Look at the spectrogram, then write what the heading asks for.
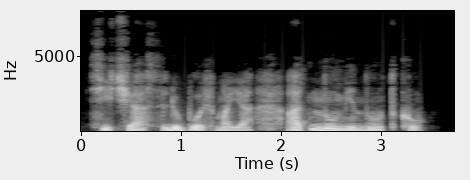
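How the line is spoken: Whisper. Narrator (Russian): Она, видя его страдальческое лицо, прошептала

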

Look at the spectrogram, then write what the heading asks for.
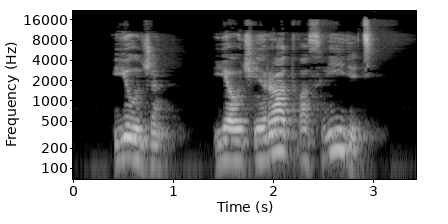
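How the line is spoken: Sighed. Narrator (Russian): вздохнул

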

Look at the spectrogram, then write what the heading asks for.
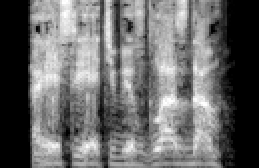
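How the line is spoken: Menacing boom. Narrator (Russian): угрожающе прогудел Бабакан

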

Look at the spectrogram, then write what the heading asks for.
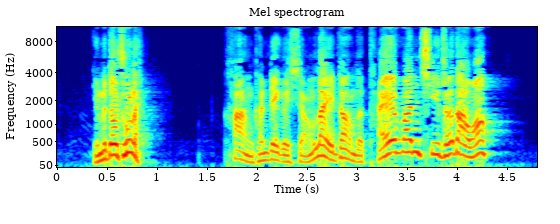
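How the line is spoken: Raised-voice shout. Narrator (Chinese): 叶成坚恶狠狠地 提高声音对里屋喊道

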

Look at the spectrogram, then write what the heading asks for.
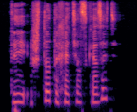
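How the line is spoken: Gentle inquiry. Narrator (Russian): мягким тоном осведомился Патриций

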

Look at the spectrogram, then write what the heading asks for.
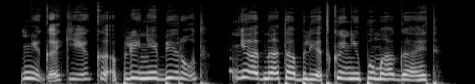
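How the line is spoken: Hoarse croak. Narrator (Russian): прохрипела

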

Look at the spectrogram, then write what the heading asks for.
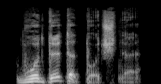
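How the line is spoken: Heavy sigh. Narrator (Russian): тяжело вздохнул

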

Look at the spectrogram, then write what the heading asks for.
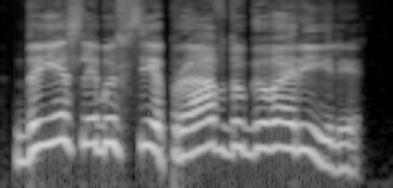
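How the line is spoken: Laughing. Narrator (Russian): Гриша засмеялся

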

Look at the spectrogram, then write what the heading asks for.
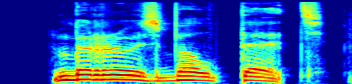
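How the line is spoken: Speech through teeth. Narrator (Russian): процедил

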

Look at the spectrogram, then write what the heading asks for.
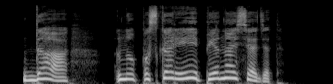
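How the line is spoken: Excited spontaneous exclamation. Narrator (Russian): взволнованная Адетта воскликнула со всей непосредственностью

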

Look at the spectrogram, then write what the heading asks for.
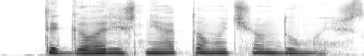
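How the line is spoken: Plain. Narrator (Russian): сказала она

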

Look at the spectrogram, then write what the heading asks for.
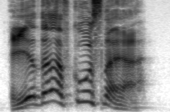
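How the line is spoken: Sudden impulsive yell. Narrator (Russian): Неожиданно для самого себя завопил Ян, повинуясь какому-то внутреннему порыву

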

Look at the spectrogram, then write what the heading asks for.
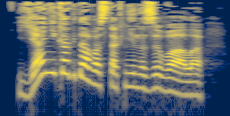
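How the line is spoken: Indignant retort. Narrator (Russian): возмущенно отбросила обвинение девушка

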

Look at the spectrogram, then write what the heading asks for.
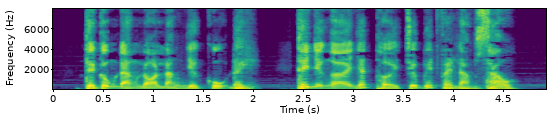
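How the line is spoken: Sighing worried. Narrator (Vietnamese): Ông Phú thở dài bảo

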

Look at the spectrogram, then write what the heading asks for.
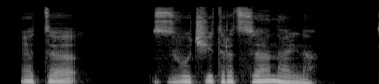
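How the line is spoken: Strained young man. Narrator (Russian): с некоторым трудом выдавил из себя юноша

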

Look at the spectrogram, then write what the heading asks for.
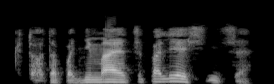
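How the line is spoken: Whisper. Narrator (Russian): прошептала она

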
